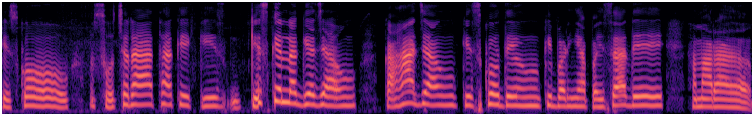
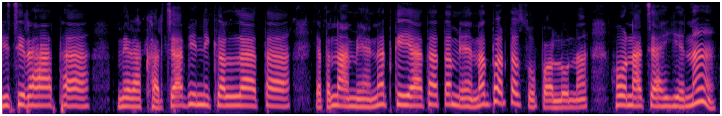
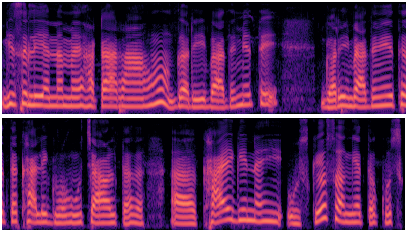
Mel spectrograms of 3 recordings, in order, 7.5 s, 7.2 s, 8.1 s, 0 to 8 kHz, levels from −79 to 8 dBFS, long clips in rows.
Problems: none marked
